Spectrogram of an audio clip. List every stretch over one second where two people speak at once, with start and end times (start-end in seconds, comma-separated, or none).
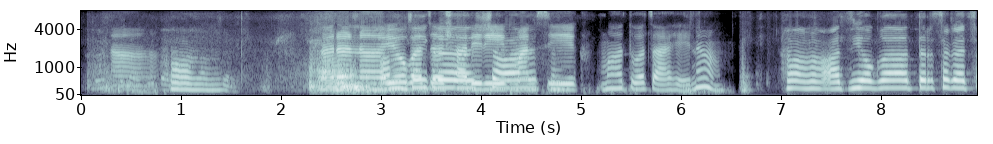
3.0-4.9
